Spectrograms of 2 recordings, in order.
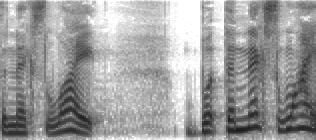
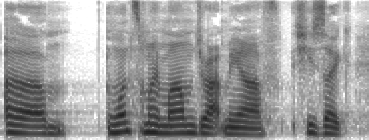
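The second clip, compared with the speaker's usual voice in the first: normal talking voice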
